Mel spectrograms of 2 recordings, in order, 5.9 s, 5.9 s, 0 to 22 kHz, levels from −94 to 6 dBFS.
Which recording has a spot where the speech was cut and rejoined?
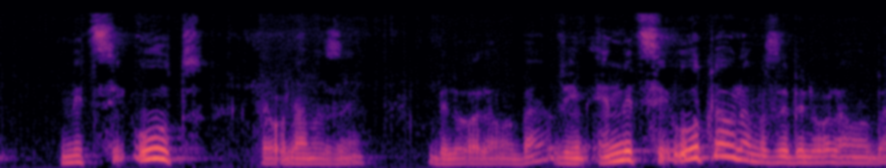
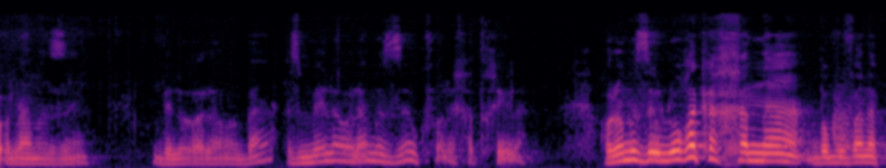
second; 1 cut; at 1.8 s

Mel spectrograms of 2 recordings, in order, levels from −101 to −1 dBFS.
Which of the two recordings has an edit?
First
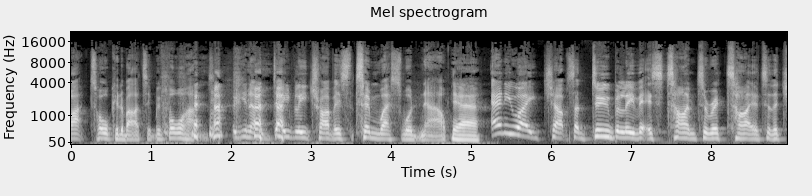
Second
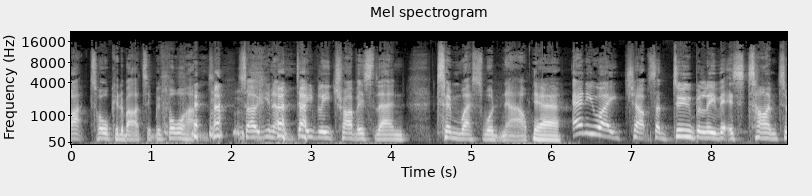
first; 2 cuts; at 2.0 s, 3.5 s

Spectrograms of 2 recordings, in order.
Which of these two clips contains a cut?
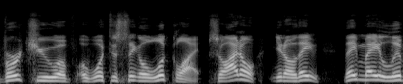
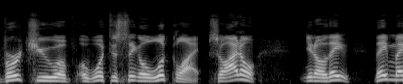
first; 1 cut; at 2.6 s

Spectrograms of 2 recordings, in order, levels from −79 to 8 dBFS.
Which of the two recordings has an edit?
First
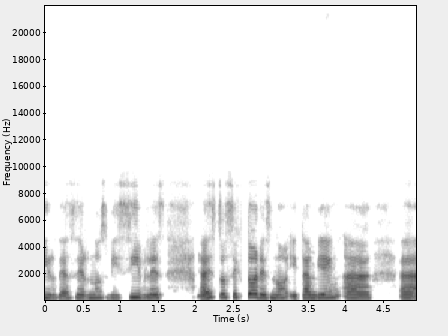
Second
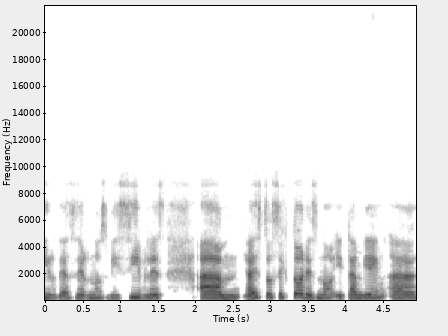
first; 1 cut; at 2.0 s

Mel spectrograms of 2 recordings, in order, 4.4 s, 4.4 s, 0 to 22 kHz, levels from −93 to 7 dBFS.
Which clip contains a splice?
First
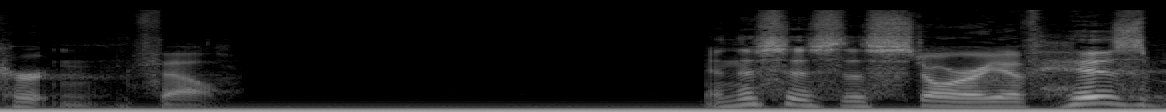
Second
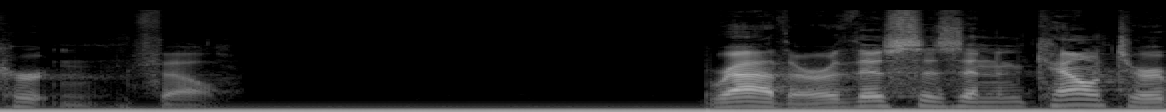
second; 1 cut; at 2.7 s

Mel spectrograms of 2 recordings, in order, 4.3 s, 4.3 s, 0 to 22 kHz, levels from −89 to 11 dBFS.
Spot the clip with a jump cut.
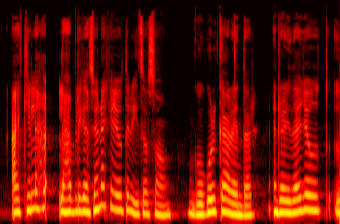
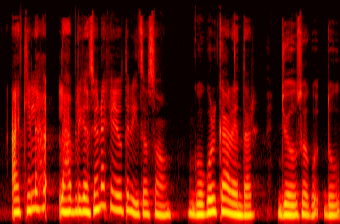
second; 1 cut; at 3.3 s

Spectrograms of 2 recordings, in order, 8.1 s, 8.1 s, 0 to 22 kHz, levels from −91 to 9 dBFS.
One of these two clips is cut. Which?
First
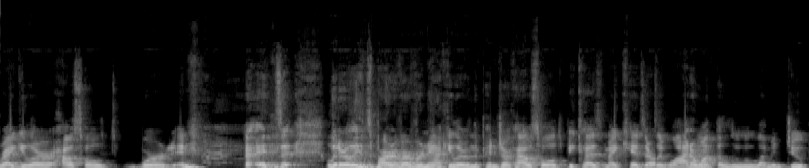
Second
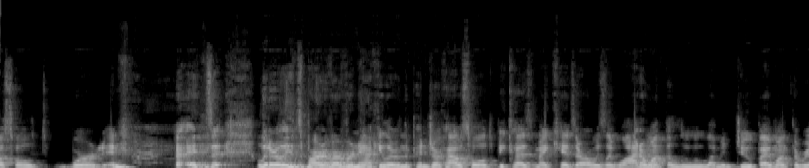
first; 1 cut; at 6.5 s

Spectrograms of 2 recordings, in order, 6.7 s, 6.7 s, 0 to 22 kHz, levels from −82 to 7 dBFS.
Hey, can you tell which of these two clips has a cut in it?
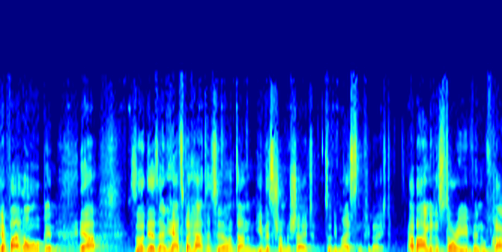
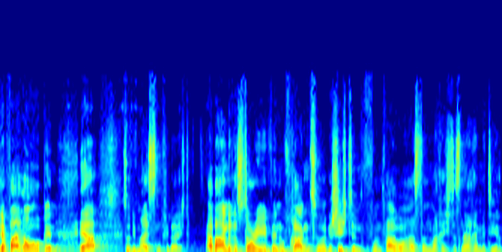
second; 1 cut; at 1.6 s

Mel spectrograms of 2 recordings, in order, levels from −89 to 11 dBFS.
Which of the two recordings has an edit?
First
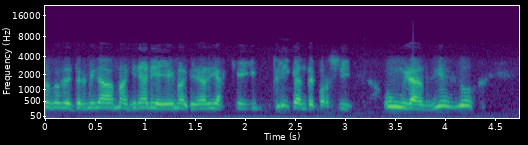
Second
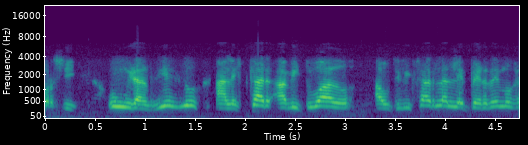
second; 1 cut; at 1.6 s

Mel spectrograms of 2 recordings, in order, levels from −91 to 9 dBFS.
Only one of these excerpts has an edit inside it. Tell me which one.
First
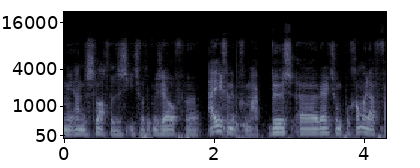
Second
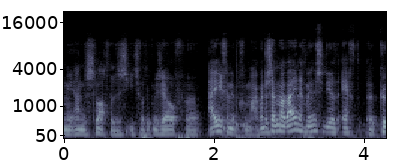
first; 1 cut; at 2.6 s

